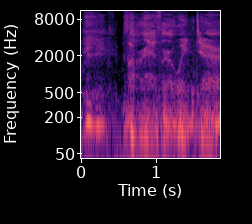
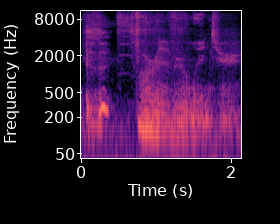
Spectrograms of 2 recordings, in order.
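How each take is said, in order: First: It is said in a plain voice. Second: It is said in a low growl.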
